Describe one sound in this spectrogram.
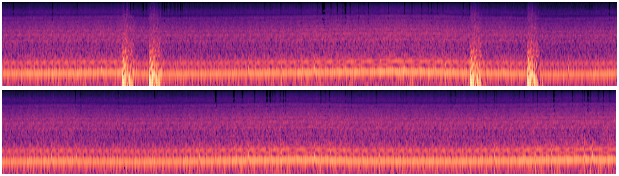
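A car engine hums steadily as the car races along.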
